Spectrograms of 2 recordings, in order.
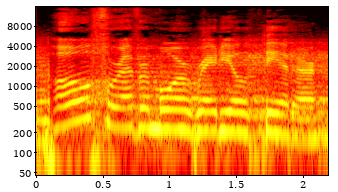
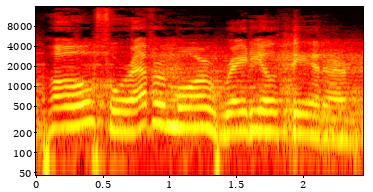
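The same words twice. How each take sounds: The two takes are said the same way.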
